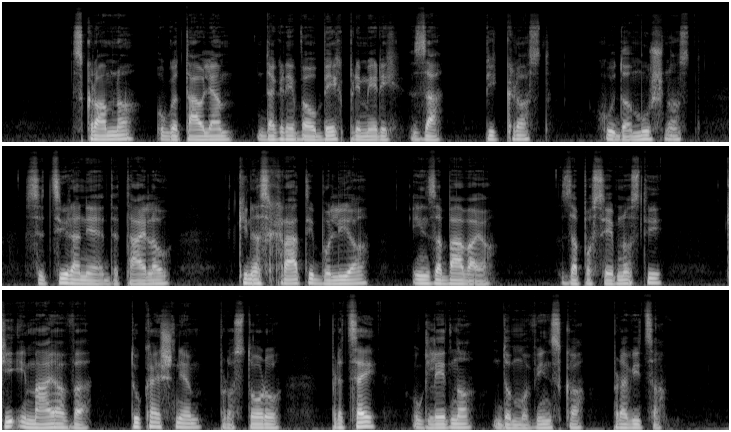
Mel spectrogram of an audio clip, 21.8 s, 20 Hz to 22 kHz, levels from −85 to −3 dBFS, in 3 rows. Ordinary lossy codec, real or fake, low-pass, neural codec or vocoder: none; fake; 19.8 kHz; vocoder, 44.1 kHz, 128 mel bands every 256 samples, BigVGAN v2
